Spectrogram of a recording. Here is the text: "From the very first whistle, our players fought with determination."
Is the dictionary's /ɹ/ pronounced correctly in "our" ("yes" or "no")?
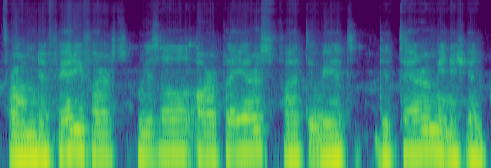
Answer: yes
